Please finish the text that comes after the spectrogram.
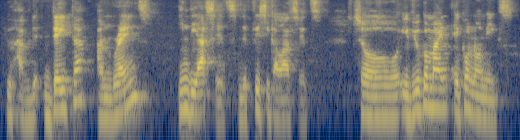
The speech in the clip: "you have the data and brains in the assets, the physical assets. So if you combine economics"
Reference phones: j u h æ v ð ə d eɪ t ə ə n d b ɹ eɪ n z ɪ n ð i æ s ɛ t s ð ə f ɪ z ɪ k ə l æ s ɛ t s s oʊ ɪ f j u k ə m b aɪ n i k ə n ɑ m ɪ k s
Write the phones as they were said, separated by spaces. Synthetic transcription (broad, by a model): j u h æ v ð d eɪ t ə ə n b ɹ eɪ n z ɪ n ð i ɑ s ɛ t s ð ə f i s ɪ k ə l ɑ s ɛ t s s oʊ ɪ f j u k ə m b aɪ n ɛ k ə n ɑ m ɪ k s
